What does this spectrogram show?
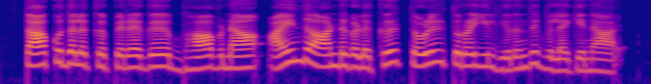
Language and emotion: Tamil, neutral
